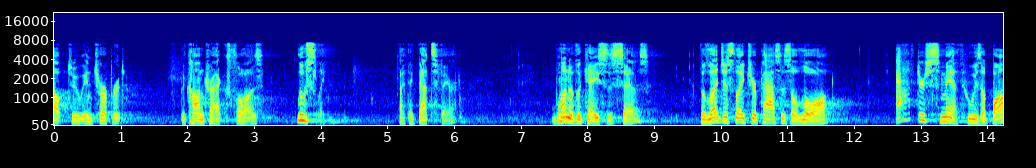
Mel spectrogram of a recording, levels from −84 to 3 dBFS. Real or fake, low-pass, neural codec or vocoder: real; 7.2 kHz; none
